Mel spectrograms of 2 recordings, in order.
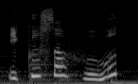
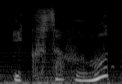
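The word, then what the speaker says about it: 戦雲: まあ、ドキュメンタリー映画ですけれども、イクサフムという作品で、戦う雲と書いてイクサフムと読みます。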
